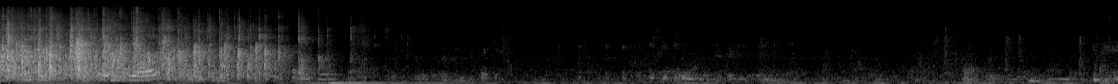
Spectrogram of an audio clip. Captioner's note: applause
